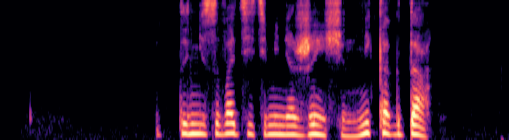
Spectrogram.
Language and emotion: Russian, angry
